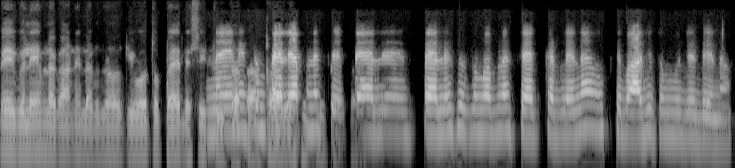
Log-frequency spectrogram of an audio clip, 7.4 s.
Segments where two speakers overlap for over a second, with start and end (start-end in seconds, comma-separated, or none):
2.1-3.7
